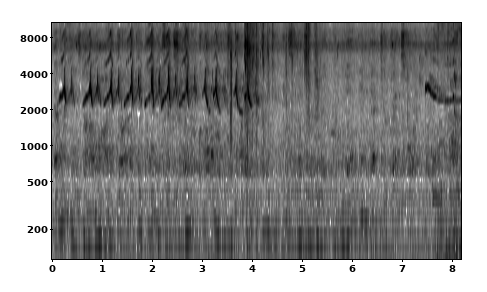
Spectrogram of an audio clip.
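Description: A songbird chirping: a quick series of short, high chirps, about four a second, for the first three and a half seconds, then one longer slurred falling note near the end. Two sharp clicks fall between them.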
